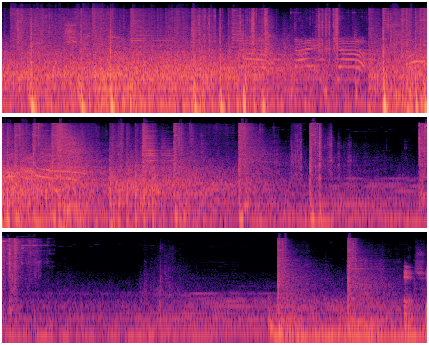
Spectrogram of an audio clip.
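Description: Gunfire in the video game Wolfenstein: The New Order: dense, rapid bursts of shots crowd the first half, then thin into scattered sharp reports with brief lulls between them.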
